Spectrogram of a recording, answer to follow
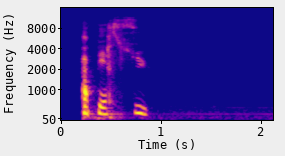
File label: "apercut", French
